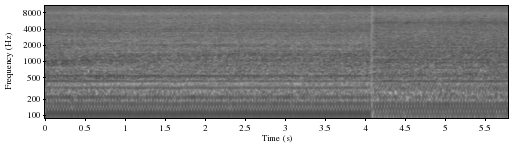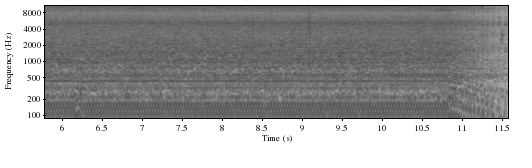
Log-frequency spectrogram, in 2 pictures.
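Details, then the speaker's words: Lawn-Boy push mower, Briggs 550 140cc with black plastic carburetor, governor bar bent slightly forward to stop surging; steady even drone at about 3,500 rpm with no rise and fall, normal running. "And so I just bent it a little bit forward and the surging stopped."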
